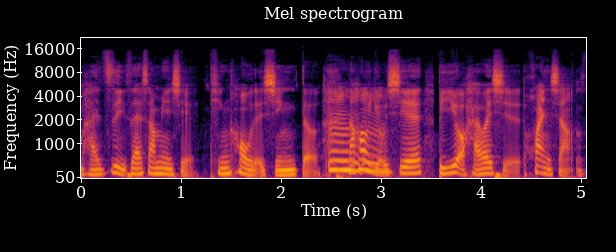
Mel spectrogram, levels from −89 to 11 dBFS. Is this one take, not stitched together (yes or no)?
no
